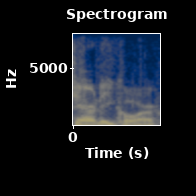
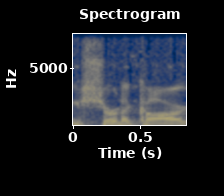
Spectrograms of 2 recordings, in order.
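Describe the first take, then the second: First: The last syllable sounds like 'kor'. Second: The last syllable sounds like 'kar'. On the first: The speaker calls it right. "but it is" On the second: The speaker calls it wrong. "I feel like I've been playing saying Chernikar because it looks like the name from Dune, the Sardaukar"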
